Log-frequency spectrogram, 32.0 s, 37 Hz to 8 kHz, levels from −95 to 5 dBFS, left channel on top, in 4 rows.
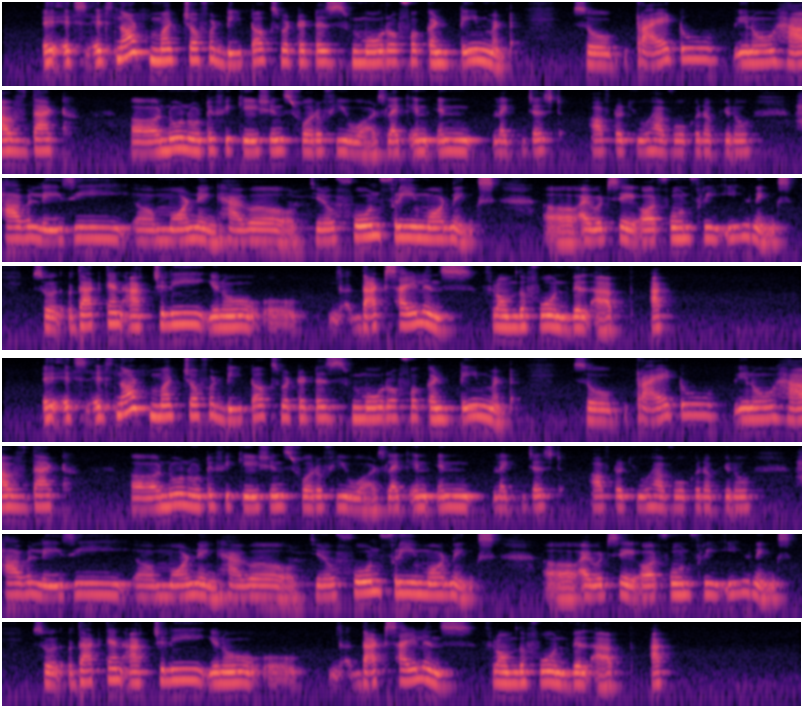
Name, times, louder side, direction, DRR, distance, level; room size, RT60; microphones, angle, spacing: voice 1, 0.4-5.0 5.7-8.7 9.3-13.5 13.9-15.5 15.9-23.9 24.3-27.0 27.3-30.1 30.5-30.7, left 2 dB, 15° left, 0.4 m, -32 dB
5.7 x 3.6 x 5.3 m
head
